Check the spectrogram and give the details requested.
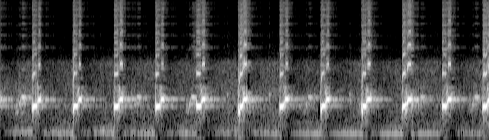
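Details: White-breasted waterhen lure call of a dozen rasping, upward-bending notes in a tight, regular rhythm, over a faint low hum.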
